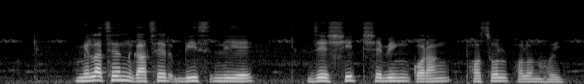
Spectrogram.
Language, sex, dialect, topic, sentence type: Bengali, male, Rajbangshi, agriculture, statement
